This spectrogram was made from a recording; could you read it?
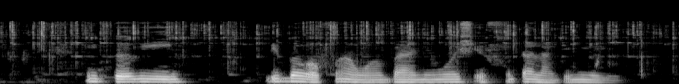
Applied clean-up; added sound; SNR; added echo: classical method log-MMSE.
